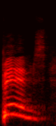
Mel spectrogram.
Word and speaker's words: BYMBS: season one finale of b y m b s pronounced bims blow your mind bible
